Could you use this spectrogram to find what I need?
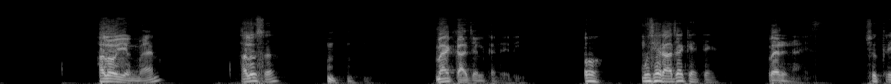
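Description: A middle-aged man speaks calmly and warmly, close by.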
